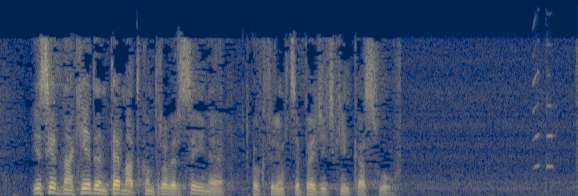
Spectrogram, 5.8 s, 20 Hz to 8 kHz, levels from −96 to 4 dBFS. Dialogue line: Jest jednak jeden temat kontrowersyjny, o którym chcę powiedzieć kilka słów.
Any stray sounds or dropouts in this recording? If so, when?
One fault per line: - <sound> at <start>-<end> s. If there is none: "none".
- squeak at 5.3-5.6 s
